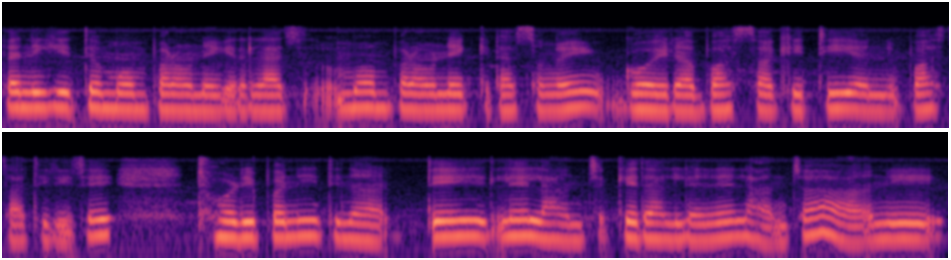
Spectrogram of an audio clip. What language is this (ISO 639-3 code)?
nep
